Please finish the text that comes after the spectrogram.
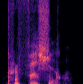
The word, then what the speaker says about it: professional: And what about professional? Professional. Four syllables. The stress is on the second part, professional.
